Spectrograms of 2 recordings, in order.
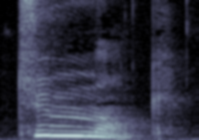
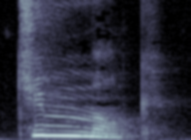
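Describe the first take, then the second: First: Spoken quickly with the e dropped, one long m. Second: Spoken quickly with the e dropped, one long m.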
